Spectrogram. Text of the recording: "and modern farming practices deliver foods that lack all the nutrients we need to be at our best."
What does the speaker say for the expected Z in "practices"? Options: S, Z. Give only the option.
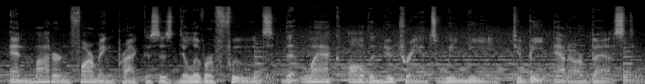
Z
